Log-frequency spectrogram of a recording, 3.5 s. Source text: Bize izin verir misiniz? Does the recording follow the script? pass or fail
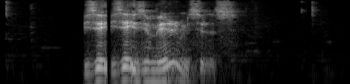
fail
